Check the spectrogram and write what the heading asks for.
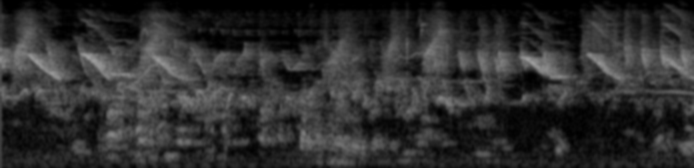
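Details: Singing Grey-cheeked bulbul at a contest ground in Malinau, North Kalimantan, with close-set song used as a lure for birds that will not sing. Sharp descending whistles repeat about twice a second among busy chatter.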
